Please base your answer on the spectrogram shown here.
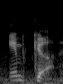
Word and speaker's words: IMCA: Okay, listen, IMCA, that's an American thing. Okay, you guys spell it out. You guys go letter by letter. But here in Canada, most of us, we just call it IMCA. IMCA, okay, that's how we do it.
